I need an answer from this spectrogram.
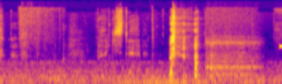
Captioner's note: laughs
